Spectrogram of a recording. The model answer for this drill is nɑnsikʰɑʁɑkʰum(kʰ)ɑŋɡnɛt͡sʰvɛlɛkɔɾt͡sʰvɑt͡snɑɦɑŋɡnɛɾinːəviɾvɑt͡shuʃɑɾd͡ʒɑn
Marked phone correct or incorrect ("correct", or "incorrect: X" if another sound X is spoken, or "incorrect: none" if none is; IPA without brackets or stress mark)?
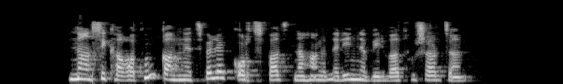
incorrect: k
